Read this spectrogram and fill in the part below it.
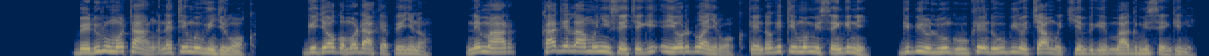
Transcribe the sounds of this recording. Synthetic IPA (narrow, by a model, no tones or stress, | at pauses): beduɾumɔtaŋnɛtɪmowiɲd͡ʒɾwɔ̰k | ɡɪd͡ʒɔɡɔmɔdakɛpɪɲnɔ̰ | nɪmar | kaɡɪlamɔɲis̬et͡ʃeɡiʔejordwaɲɾwɔ̰kːendoɡɪtɪmomiseŋɡinḭ | ɡɪbiɾolwoŋɡowukendoubiɾot͡ʃamot͡ʃjembɡɪmaɡmiseŋɡinḭ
